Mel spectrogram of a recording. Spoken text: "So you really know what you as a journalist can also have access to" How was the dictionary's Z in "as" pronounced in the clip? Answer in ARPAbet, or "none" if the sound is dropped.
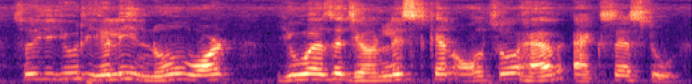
Z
